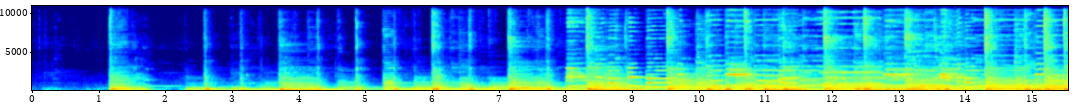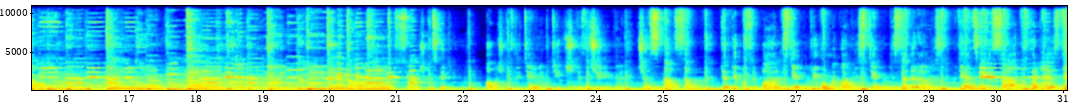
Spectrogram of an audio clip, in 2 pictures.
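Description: Acoustic guitar starting about a second in after a brief pause, soon joined by a harmonica playing a melody of held notes as an instrumental introduction to the song. The strumming gets denser near the end.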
